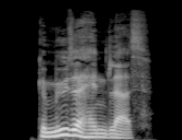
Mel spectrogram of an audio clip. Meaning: genitive singular of Gemüsehändler
- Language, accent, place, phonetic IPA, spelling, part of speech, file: German, Germany, Berlin, [ɡəˈmyːzəˌhɛndlɐs], Gemüsehändlers, noun, De-Gemüsehändlers.ogg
